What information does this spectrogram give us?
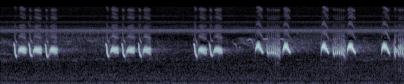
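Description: A Northern Mockingbird sings bright, clear chirped notes in quick bursts of three or four, repeating one phrase several times before switching to a new, buzzier one.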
